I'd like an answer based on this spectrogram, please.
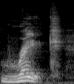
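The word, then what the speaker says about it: Ruike: I really thought was interesting and this is rake it's spelled r UI ke e and I picked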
